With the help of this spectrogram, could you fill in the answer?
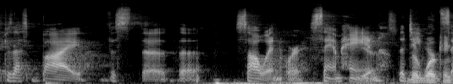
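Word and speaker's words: Samhain: The great it's the great pumpkin Sam Winchester because well number one they mispronounced Sawin and they call it Sam Hayne.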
